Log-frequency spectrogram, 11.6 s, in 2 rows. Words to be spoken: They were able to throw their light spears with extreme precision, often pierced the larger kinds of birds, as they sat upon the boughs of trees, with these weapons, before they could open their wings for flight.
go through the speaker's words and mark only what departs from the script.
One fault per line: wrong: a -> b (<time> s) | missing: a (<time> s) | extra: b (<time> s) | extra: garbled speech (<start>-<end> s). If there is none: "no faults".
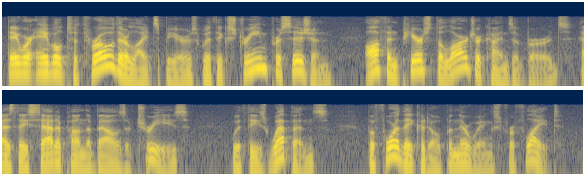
no faults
